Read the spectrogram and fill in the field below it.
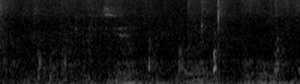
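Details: Very excited guinea pig at feeding time giving short, soft squeaky notes in an uneven rhythm, several per second, over a low rumbling background with faint rustling.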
